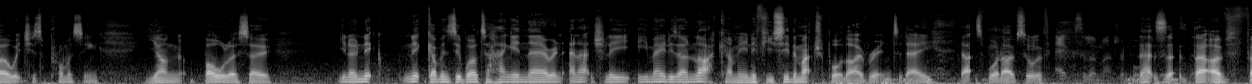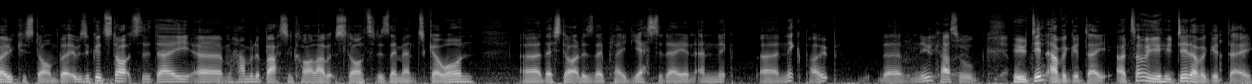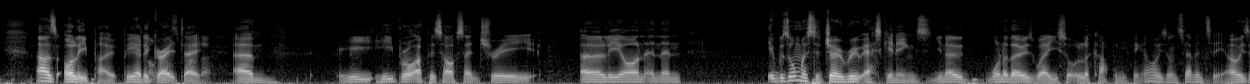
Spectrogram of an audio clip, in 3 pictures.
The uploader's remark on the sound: Live from The Oval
